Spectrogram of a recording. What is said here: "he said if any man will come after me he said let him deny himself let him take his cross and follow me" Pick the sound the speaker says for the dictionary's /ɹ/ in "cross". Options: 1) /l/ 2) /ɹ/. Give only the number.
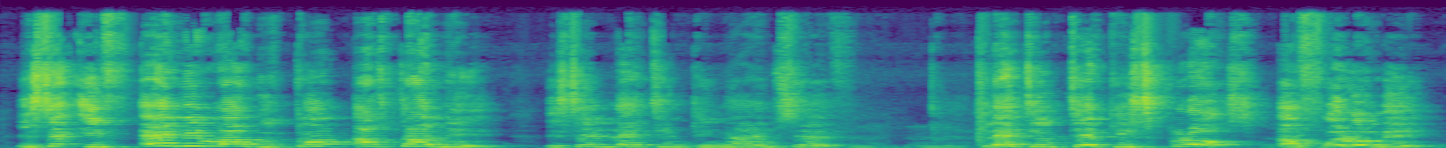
1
